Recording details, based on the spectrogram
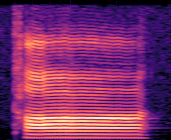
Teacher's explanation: if you want to pronounce the first tone, I want you to prolong, make it very, very long. Ta, because it's the highest part of your voice range, so you can make it very long.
